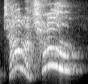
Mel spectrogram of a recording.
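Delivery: very high, loud squeal of disbelief; mock shocked echo. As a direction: shriek it back, playing scandalized. Shocked echo of friend's calm advice.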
